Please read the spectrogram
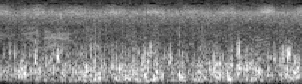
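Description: Wind buffeting the camera's microphone: a steady, uneven rushing noise with no engine tone in it.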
